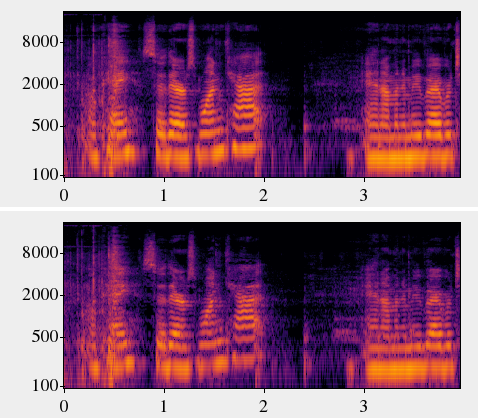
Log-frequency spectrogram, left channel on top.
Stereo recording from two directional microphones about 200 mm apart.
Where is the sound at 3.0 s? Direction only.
45° left (ahead or behind).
